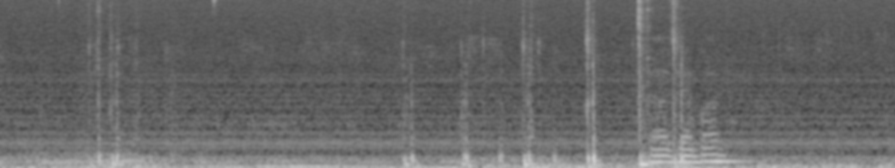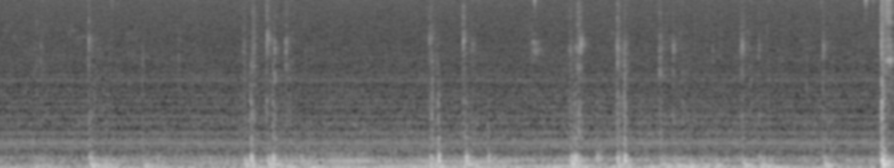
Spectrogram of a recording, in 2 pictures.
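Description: Typing on a computer keyboard during an HTML forms lesson, with scattered key clicks in short bursts at close range over a low background hum.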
